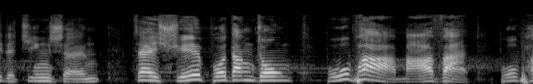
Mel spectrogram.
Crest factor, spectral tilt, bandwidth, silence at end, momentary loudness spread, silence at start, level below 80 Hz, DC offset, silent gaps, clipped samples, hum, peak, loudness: 18 dB; -4 dB/octave; 11 kHz; 0 s; 16 LU; 0 s; -58 dBFS; under 0.1%; none; under 0.1%; none; -2 dBFS; -20 LUFS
